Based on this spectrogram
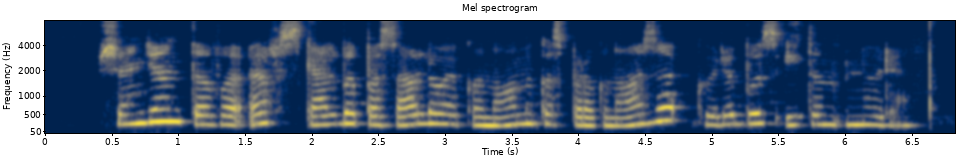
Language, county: Lithuanian, Vilnius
